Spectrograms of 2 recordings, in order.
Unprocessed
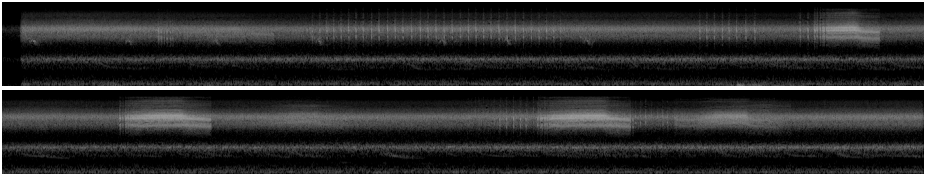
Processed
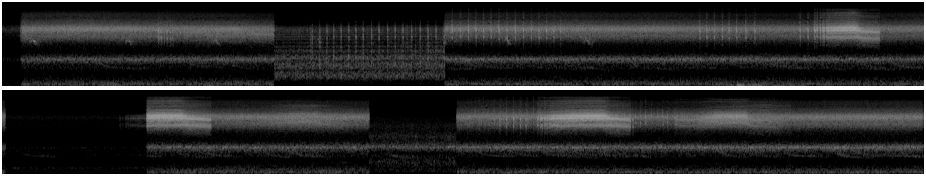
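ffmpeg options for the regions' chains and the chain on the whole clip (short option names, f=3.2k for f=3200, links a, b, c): -filter_complex "[0:a]asettb=1/sr,asplit=3[a][b][c];[a]atrim=end=2.724[d];[b]atrim=start=2.72:end=4.43,asetpts=PTS-STARTPTS,afade=t=in:d=0.004:c=qsin,afade=t=out:st=1.706:d=0.004:c=qsin,acrusher=bits=5:dc=4:mix=0:aa=0.000001,highpass=490,lowpass=3.2k,aecho=1:1:2:0.48,atrim=end_sample=75411[e];[c]atrim=start=4.426[f];[d][e]acrossfade=d=0.004:c1=hsin:c2=qsin[g];[g][f]acrossfade=d=0.004:c1=qsin:c2=hsin,asettb=1/sr,asplit=3[h][i][j];[h]atrim=end=9.254[k];[i]atrim=start=9.25:end=10.67,asetpts=PTS-STARTPTS,afade=t=in:d=0.004:c=qsin,afade=t=out:st=1.416:d=0.004:c=qsin,asplit=3[l][m][n];[l]bandpass=f=300:t=q:w=8,volume=0dB[o];[m]bandpass=f=870:t=q:w=8,volume=-6dB[p];[n]bandpass=f=2.24k:t=q:w=8,volume=-9dB[q];[o][p][q]amix=inputs=3:normalize=0,aecho=1:1:6.3:0.33,atrim=end_sample=62622[r];[j]atrim=start=10.666[s];[k][r]acrossfade=d=0.004:c1=hsin:c2=qsin[t];[t][s]acrossfade=d=0.004:c1=qsin:c2=hsin,asettb=1/sr,asplit=3[u][v][w];[u]atrim=end=12.894[x];[v]atrim=start=12.89:end=13.77,asetpts=PTS-STARTPTS,afade=t=in:d=0.004:c=qsin,afade=t=out:st=0.876:d=0.004:c=qsin,volume=32.5dB,asoftclip=hard,volume=-32.5dB,highpass=f=160:w=0.5412,highpass=f=160:w=1.3066,equalizer=f=200:t=q:w=4:g=-7,equalizer=f=300:t=q:w=4:g=-5,equalizer=f=560:t=q:w=4:g=5,equalizer=f=1k:t=q:w=4:g=-8,equalizer=f=1.5k:t=q:w=4:g=3,equalizer=f=2.3k:t=q:w=4:g=5,lowpass=f=2.6k:w=0.5412,lowpass=f=2.6k:w=1.3066[y];[w]atrim=start=13.766[z];[x][y]acrossfade=d=0.004:c1=hsin:c2=qsin[aa];[aa][z]acrossfade=d=0.004:c1=qsin:c2=hsin"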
